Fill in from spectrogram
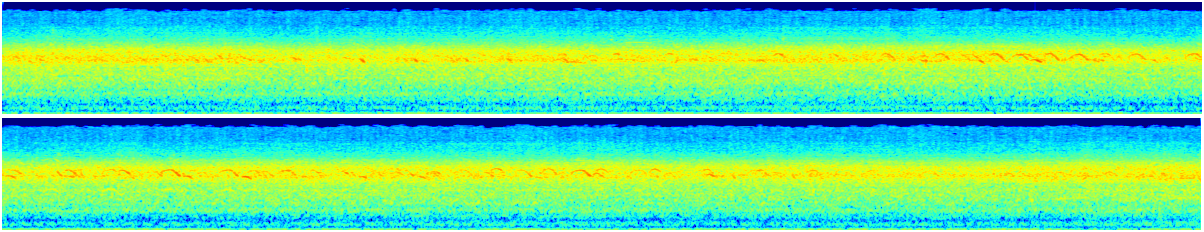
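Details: Steady broadband hiss like wind or distant surf, with a low engine-like hum underneath and no clear animal calls.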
